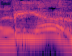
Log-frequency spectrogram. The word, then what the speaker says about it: B.O.: No, it's B.O. It's B.O. That's pronounced B.O. Well, yeah, but you've got to play... It's not pronounced bow, and it's not spelt bow. Who calls it bow? Everyone knows it's B.O.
